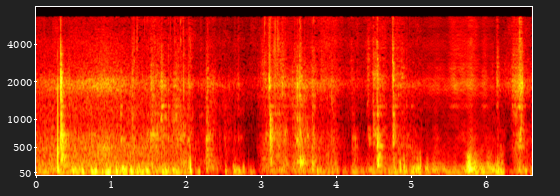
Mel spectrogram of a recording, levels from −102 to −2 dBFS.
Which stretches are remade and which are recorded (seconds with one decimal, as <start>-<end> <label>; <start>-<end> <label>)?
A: 0.0-5.2 recorded; 5.2-6.1 remade; 6.1-6.6 recorded

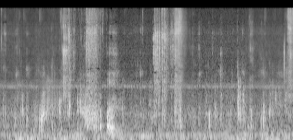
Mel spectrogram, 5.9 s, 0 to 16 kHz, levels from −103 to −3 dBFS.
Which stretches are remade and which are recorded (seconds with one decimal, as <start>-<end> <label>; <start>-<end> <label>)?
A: 0.0-1.3 remade; 1.3-3.5 recorded; 3.5-3.9 remade; 3.9-4.9 recorded; 4.9-5.9 remade

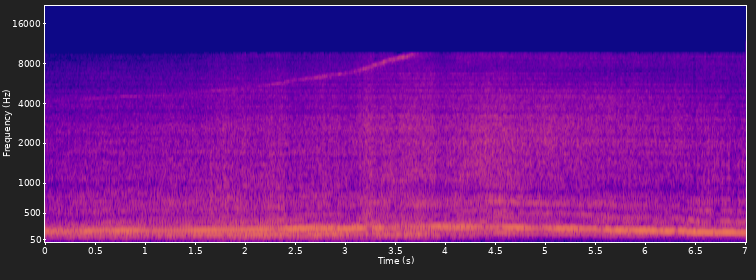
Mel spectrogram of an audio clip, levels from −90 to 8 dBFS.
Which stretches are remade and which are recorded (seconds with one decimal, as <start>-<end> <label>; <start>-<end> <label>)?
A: 0.0-1.1 remade; 1.1-2.4 recorded; 2.4-7.0 remade

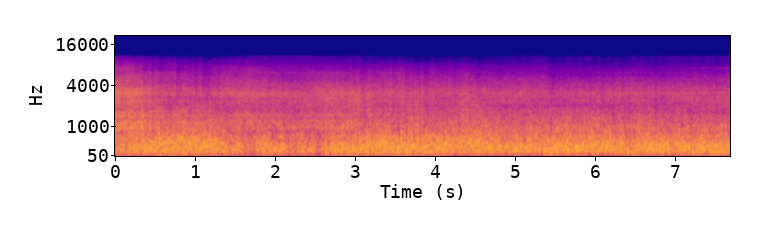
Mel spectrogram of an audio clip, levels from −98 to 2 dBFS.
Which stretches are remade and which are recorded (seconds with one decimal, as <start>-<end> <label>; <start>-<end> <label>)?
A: 0.0-7.7 recorded

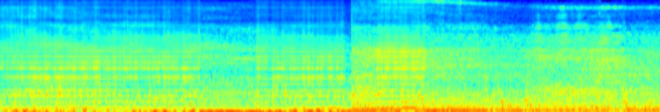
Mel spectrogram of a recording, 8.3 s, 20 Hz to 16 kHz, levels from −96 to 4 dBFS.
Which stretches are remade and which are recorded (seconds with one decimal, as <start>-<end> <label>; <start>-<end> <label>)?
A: 0.0-2.5 remade; 2.5-3.2 recorded; 3.2-4.3 remade; 4.3-4.7 recorded; 4.7-5.3 remade; 5.3-8.3 recorded

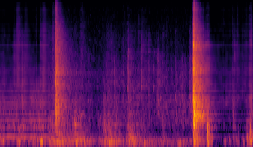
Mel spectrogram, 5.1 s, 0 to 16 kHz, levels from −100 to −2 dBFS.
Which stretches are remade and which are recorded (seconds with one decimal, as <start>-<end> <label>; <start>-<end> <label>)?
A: 0.0-1.0 remade; 1.0-4.1 recorded; 4.1-5.1 remade

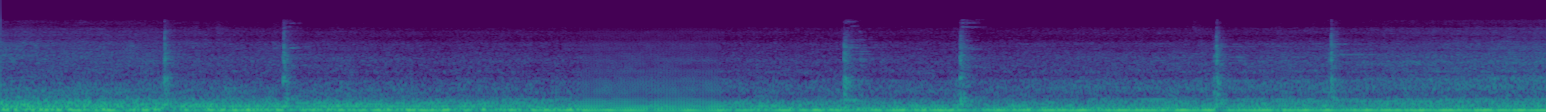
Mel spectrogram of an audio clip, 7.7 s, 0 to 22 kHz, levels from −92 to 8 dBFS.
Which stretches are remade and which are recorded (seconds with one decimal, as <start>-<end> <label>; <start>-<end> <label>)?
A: 0.0-2.9 recorded; 2.9-3.6 remade; 3.6-7.7 recorded

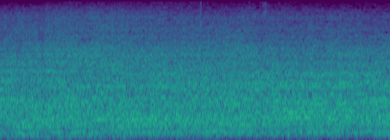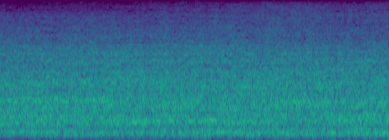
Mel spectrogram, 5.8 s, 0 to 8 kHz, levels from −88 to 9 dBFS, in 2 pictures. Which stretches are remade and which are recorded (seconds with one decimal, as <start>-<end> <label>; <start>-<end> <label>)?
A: 0.0-2.4 recorded; 2.4-4.9 remade; 4.9-5.8 recorded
